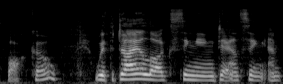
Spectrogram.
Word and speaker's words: Bacco: an anonymous composer that praises Bacco, in Italian it's Bacco, with dialogue, singing, dancing, and playing instruments.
